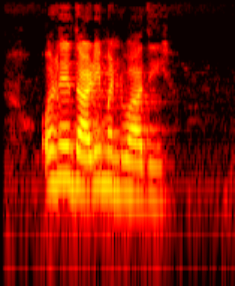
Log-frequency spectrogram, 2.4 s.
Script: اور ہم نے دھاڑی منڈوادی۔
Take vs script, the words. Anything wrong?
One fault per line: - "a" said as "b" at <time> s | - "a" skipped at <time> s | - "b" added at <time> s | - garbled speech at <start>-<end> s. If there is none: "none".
- "ہم" skipped at 0.6 s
